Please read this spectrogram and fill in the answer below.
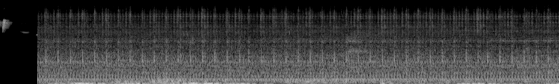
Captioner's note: motorcycle engine revving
